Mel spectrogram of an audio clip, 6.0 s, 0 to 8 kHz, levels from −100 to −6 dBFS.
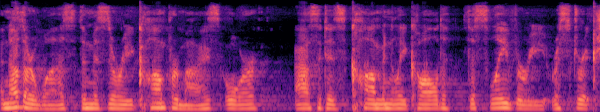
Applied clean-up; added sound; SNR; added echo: none; none; none; reverberation time 2.4 s.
